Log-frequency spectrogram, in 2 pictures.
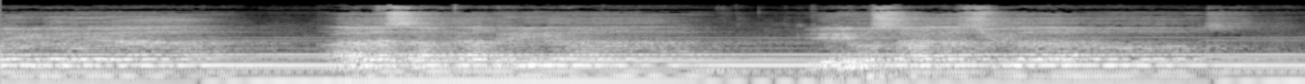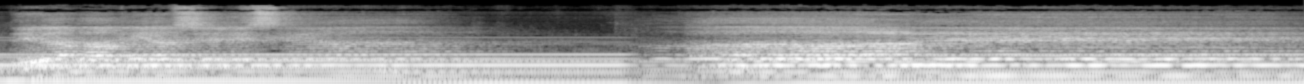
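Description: A group of men's voices chanting a psalm together in verses that start every few seconds, over a sustained instrumental drone whose bass note drops about two-thirds of the way through.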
